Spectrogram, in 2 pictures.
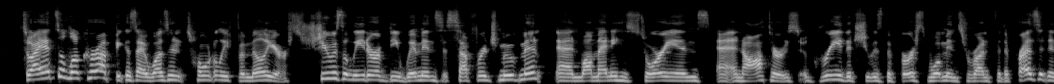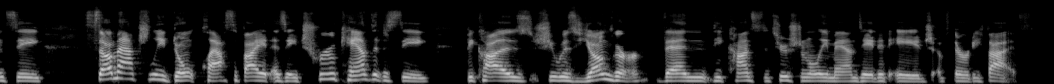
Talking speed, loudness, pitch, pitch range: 170 wpm, -21 LUFS, 175 Hz, 165-205 Hz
